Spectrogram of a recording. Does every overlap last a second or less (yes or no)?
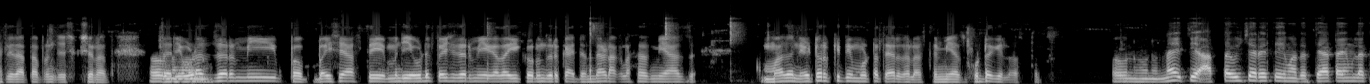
yes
